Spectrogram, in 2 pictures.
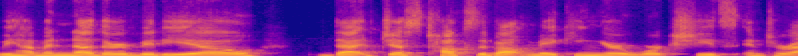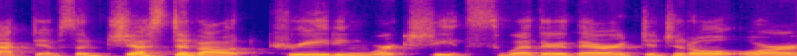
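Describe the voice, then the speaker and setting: The woman's pitch is medium and her intonation fairly even. Behind her, the background stays quiet. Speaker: teacher technology trainer. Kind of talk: tutorial. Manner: fast.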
